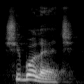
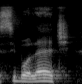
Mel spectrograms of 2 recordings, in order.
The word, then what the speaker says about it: chibolete: Se respondesse que não, os homens de Gileade lhe diziam: "Então diga chibolete". Se ele dissesse cibolete, não podendo pronunciar corretamente a palavra, eles o agarravam e matavam no nos valquele tempo, foram mortos 42.000 efraimitas.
